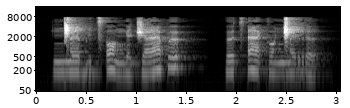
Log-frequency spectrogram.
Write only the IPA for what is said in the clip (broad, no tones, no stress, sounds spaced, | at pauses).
ŋ͡ǁ ɛ b i t͡sʼ ɔ ŋ ɛ t͡ʃ æː p ɵ | ɵ t͡sʼ æː k ɔ ŋ͡ǁ ɛ r ə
